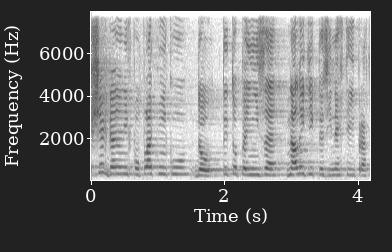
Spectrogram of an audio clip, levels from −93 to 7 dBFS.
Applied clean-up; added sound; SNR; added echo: none; none; none; none.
